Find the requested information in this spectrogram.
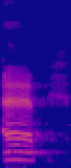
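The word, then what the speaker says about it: herb: जैसे our, honest, honour, air, एब, तो इसको एच ई आर बी को एब बोला जाता है और एच जो है यहाँ पर अलिफ की आवाज़ देता है। मतलब ये है कि एच चूँकि उसकी आवाज़ ही साइलेंट होती है तो इसलिए ई आ रहा है तो ई साफ ज़रा अलिफ की आवाज़ देगा तो एब बोला जाएगा।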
